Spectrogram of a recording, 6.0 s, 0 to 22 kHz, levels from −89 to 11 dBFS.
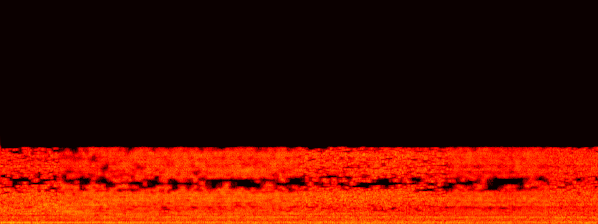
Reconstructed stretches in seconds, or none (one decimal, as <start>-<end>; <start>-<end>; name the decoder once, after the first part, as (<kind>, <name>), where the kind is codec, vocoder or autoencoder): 0.6-3.0 (vocoder, Vocos); 4.5-5.5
